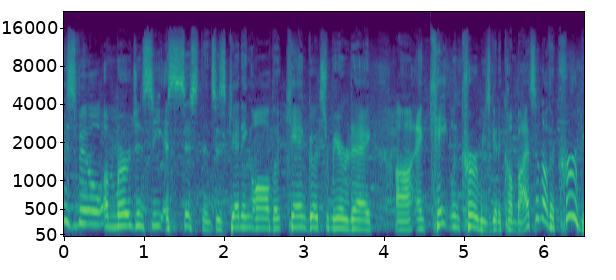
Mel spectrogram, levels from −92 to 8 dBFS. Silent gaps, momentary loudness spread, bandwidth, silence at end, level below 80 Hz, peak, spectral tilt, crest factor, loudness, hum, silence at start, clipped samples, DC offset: none; 3 LU; 16 kHz; 0 s; -72 dBFS; -4 dBFS; -4.5 dB/octave; 16 dB; -21 LUFS; none; 0 s; under 0.1%; under 0.1%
